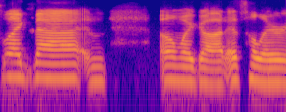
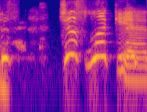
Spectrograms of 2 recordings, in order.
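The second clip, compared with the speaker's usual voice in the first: high-pitched comic nagging catchphrase; Ed Bassmaster. Acted. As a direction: repeat it in a very high put-on voice. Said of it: "like, Ed Bassmaster voice".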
